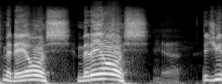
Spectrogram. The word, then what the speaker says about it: Morelos: They say Yeah. Morales. It's just Morelos.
